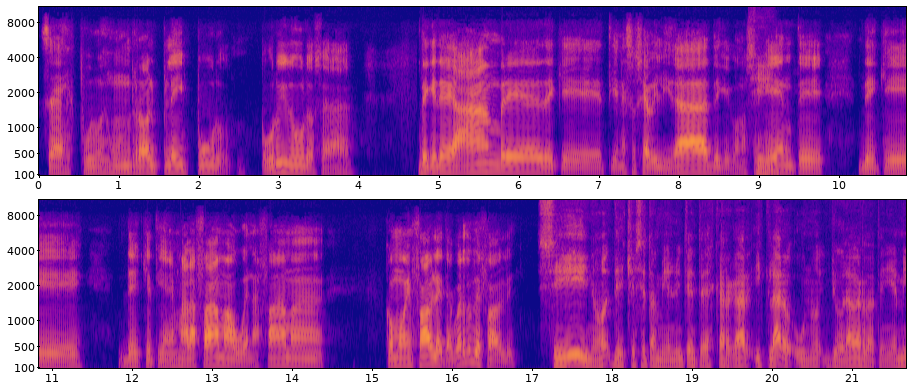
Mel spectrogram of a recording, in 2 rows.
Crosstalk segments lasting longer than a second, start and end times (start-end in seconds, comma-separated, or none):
none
